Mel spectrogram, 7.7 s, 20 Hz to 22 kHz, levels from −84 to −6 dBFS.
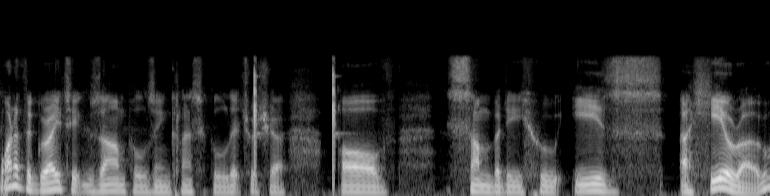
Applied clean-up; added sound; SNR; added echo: none; Tap / Glass; 7 dB; none.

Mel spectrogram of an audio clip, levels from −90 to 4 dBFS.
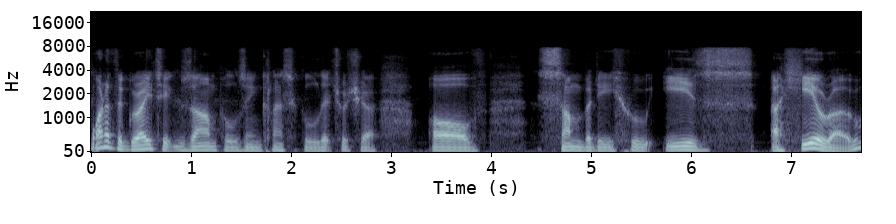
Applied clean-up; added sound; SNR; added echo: none; none; none; none.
